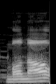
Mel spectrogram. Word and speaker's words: mono: technically, it would be mono. We've studied this kanji. Usually means thing, as in object. Contrast with thing, as in matter, koto. Both accent on the last syllable, plus more.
